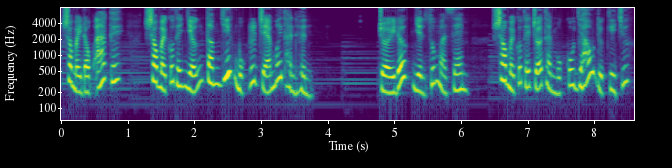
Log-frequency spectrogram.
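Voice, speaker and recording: A woman's voice: lively intonation, fairly quick, warm tone, soft background music. Woman voicing an angry scolding colleague. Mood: furious. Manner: shrill, scolding. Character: angry female teacher colleague accusing narrator.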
